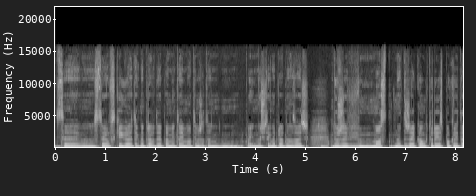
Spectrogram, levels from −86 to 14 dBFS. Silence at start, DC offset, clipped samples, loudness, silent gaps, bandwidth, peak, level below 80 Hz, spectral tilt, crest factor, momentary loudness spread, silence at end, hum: 0 s; under 0.1%; under 0.1%; -13 LUFS; none; 16 kHz; -2 dBFS; -22 dBFS; -6 dB/octave; 10 dB; 3 LU; 0 s; none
